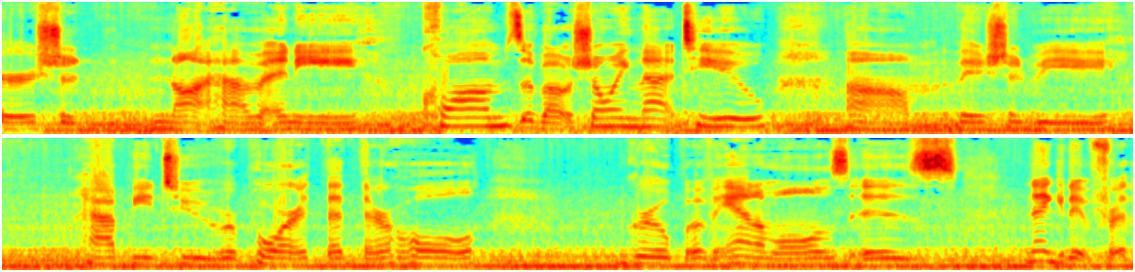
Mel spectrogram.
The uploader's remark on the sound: Recording on the road because that's where I spend my life.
